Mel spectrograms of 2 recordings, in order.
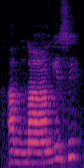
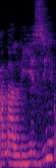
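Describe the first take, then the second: First: Análise with NA drawn out and stressed; stress on second syllable. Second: Analise with LI stressed. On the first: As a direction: hit NA in Análise, slowly. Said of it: "a sílaba tônica de uma palavra". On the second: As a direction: move the stress in analise onto LI. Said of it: "a sílaba tônica tá aqui". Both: Shown as a demonstration.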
